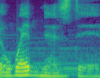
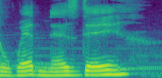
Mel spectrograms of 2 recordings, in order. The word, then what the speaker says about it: Wednesday: Happy February it's like how people don't say wedness day right it's a Wednesday and yet it's pronounced wedes day kind of messed up February February look at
